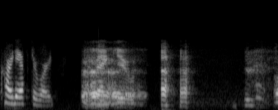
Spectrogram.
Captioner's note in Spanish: risas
